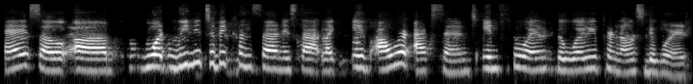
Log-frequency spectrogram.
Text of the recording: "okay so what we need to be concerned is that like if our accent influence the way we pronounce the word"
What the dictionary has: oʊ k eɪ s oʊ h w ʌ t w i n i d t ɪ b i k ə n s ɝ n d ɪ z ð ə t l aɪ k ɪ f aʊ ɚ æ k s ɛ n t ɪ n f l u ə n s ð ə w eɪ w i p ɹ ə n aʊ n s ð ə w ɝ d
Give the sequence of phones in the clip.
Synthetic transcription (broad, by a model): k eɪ s oʊ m w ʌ t w i n i d t ɪ b i k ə n s ɝ n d ɪ z ð ə t l aɪ k ɪ f aʊ ɚ æ k s ɛ n t ɪ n f l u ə n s ð ə w eɪ w i p ɹ ə n aʊ n s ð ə w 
